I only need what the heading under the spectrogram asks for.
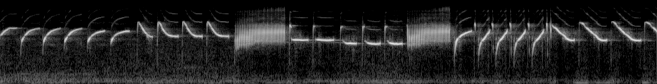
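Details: Canary lure song to set other canaries singing: tours of high sweeping whistles broken by two harsh, buzzy bursts, then resuming with rapid falling notes.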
